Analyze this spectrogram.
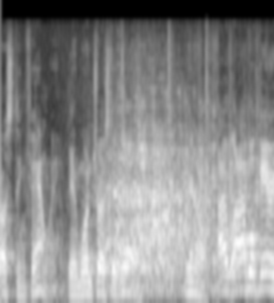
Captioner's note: all laughing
